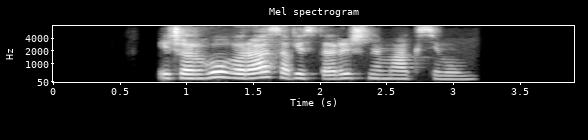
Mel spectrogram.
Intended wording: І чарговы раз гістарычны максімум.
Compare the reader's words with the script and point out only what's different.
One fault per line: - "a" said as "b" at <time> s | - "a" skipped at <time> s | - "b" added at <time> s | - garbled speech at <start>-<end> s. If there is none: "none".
none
